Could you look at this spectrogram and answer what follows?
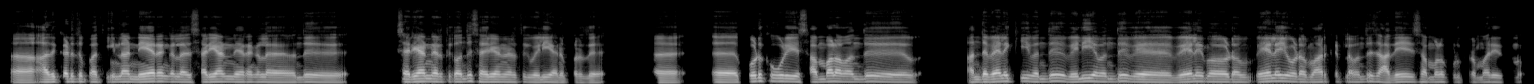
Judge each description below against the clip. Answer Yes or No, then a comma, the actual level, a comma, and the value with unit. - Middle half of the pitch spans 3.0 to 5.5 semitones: No, narrow, 2.5 semitones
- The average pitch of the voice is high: No, low, 120 Hz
